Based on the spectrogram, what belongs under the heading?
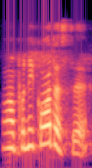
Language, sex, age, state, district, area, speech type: Assamese, female, 18-30, Assam, Biswanath, rural, spontaneous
